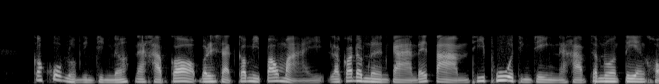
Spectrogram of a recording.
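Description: Speech carried over G.711 telephone coding, band-limited below 4 kHz, with packet loss with pitch repetition at 0.73 to 0.75 s (a 20 ms gap, consistent with two 10 ms packets) and at 3.92 and 5.94 s (10 ms each). Each dropout sounds like a brief held, buzzy tone. On a spectrogram, the harmonics freeze into flat, repeated stripes before fading. In the waveform, the last pitch cycle is repeated.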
